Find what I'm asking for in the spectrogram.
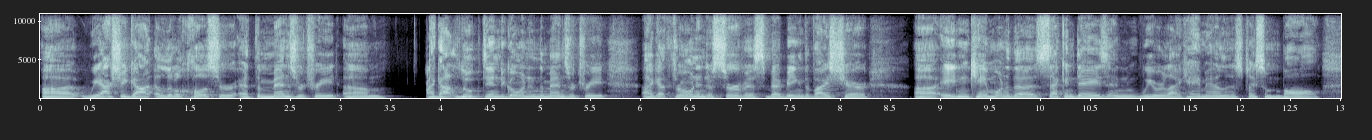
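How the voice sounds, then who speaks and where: A man speaks in a Pacific Northwest accent with a high pitch. His intonation is fairly even and his loudness very even. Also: moderate pace. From Federal Way, Washington, US (from third grade). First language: German and Turkish. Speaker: podcast guest in addiction recovery. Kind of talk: casual interview.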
